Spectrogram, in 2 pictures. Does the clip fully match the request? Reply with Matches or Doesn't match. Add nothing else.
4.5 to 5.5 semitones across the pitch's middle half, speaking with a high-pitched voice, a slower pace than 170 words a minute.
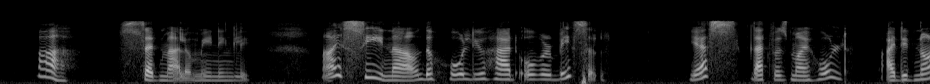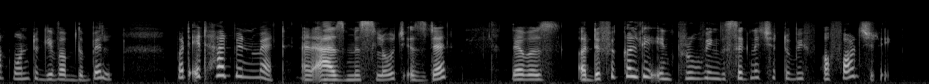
Matches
